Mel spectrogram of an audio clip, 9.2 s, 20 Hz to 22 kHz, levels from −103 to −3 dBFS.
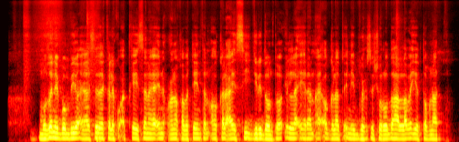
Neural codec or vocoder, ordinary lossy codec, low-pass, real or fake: vocoder, 44.1 kHz, 128 mel bands, Pupu-Vocoder; none; none; fake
